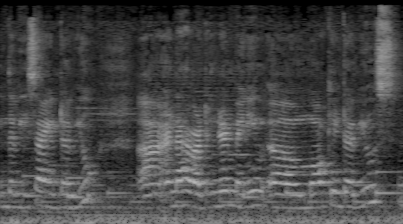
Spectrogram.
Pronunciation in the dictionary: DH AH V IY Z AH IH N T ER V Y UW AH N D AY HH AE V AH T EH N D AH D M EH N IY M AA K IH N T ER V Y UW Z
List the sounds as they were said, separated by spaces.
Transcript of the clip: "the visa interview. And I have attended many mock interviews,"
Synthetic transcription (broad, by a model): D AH V IY S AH IH N T ER V Y UW AH N D AY HH AE V AH T EH N D AH D M EH N IY M AA K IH N T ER V Y UW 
